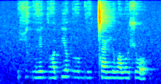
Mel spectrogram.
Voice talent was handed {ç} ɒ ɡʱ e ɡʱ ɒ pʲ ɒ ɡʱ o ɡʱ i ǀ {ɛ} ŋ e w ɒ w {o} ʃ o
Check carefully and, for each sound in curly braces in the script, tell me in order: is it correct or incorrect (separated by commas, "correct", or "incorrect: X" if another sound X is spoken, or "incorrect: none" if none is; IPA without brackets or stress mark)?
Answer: correct, incorrect: æ, correct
